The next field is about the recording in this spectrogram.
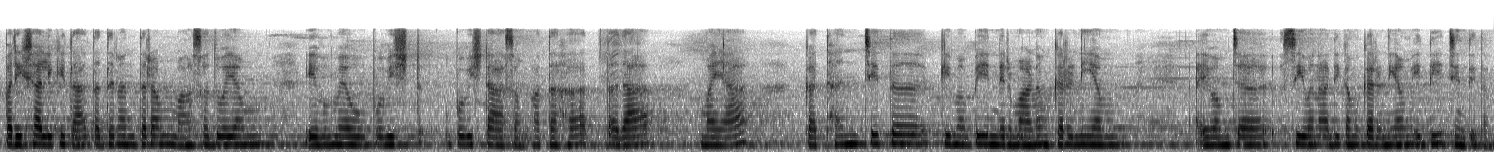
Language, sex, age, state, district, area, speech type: Sanskrit, female, 18-30, Maharashtra, Nagpur, urban, spontaneous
